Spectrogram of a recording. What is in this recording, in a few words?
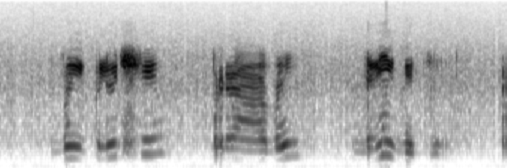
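switch off right engine, Russian; DCS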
